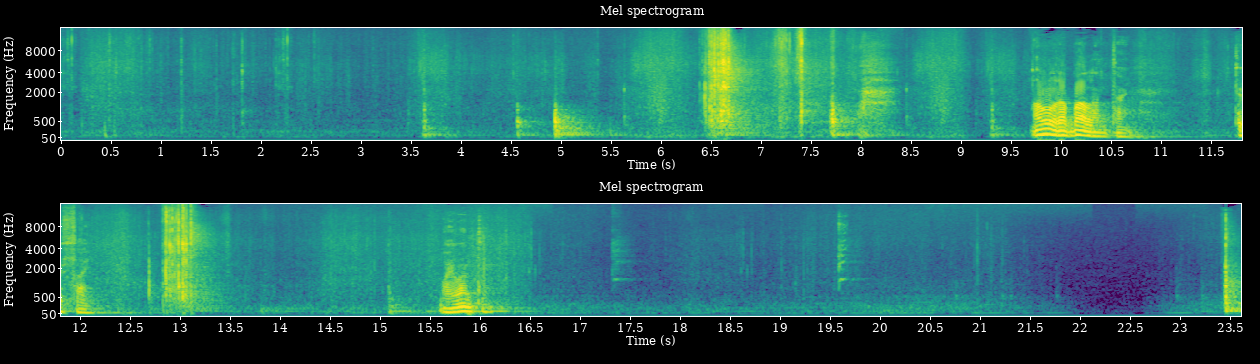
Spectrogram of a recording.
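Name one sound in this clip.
Playing cards riffle and snap as a deck is shuffled.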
